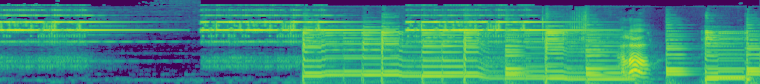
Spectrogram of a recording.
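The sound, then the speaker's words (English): A shrill, high-pitched telephone ring trills in two rapid bursts, then gives way to a bright electronic melody of stepping tones, loud throughout. “I'm sorry I haven't been picking up the phone lately.”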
